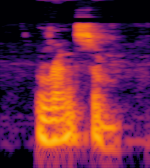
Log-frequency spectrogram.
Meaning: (noun) 1. Money paid for the freeing of a hostage 2. The release of a captive, or of captured property, by payment of a consideration
- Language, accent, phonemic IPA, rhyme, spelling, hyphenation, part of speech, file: English, Southern England, /ˈɹæn.səm/, -ænsəm, ransom, ran‧som, noun / verb, LL-Q1860 (eng)-ransom.wav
